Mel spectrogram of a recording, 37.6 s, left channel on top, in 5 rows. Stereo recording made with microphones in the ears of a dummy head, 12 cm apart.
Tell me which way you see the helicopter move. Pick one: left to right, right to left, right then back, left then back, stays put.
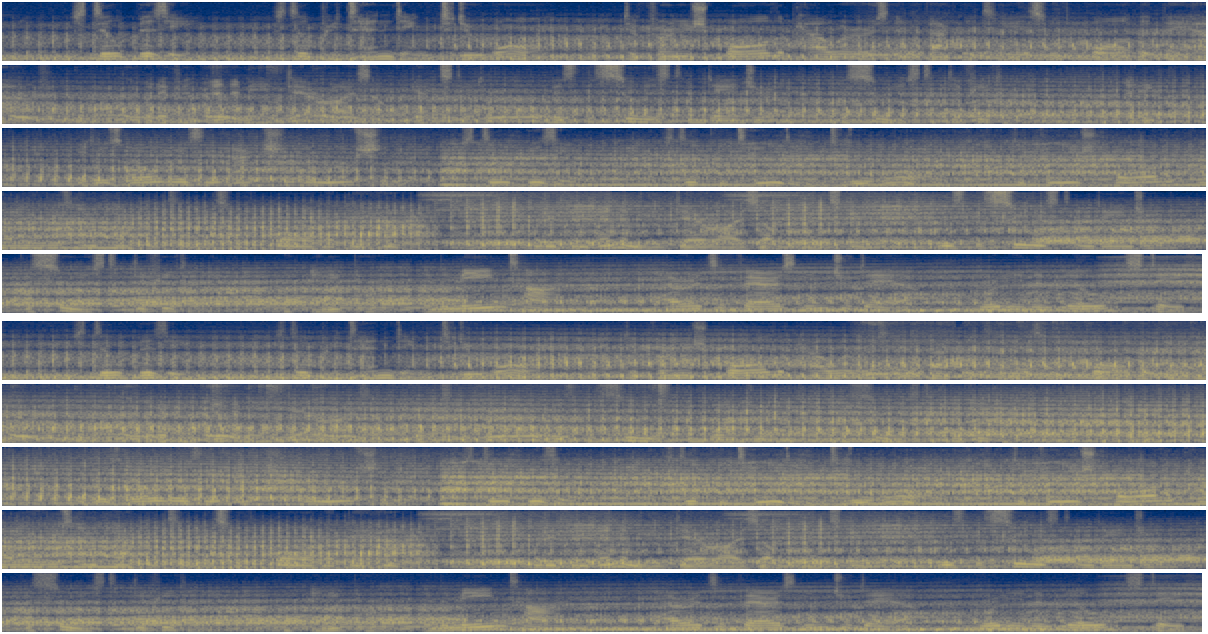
right to left.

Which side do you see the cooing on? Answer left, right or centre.
right.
